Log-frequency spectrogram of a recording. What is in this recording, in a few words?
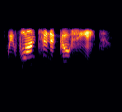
Voices Postpone Female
